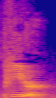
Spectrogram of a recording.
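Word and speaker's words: Пётр: it's Peter, but It's Peter. Yeah. it's Peter. Anglicized it's Peter. But in Englishized, it's Peter, but you put the Russian twist to it. Is how you pronounce his yeah. Piotr.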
